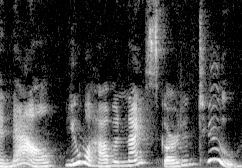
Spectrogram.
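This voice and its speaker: Using a put-on character voice, a woman talks at a moderate pace in a high pitch. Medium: read story. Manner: calm, reassuring.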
